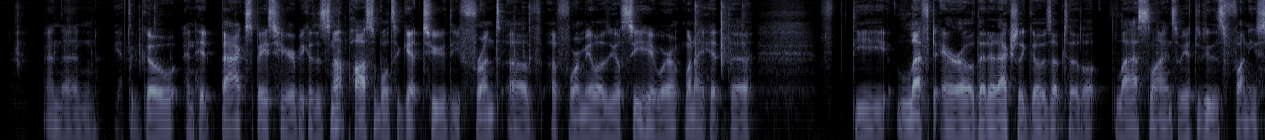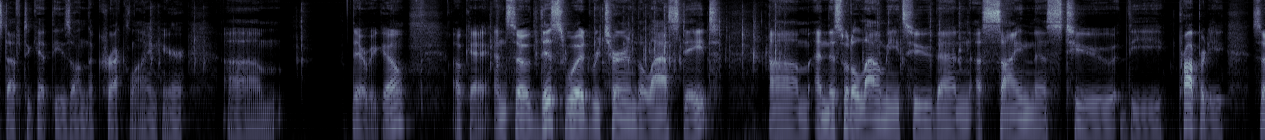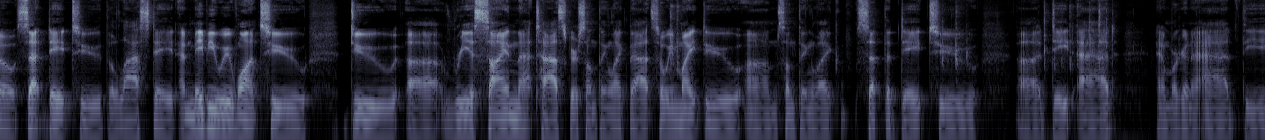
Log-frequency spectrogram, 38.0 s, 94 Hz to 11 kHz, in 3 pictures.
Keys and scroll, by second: 1.4 super+Right, 5.2 super+Left, 7.2 super+Right, 11.4 BackSpace, 14.2 Right, 14.7 Left, 19.0 shift+d, 19.8 BackSpace, 23.4 shift+), 35.8 Down.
